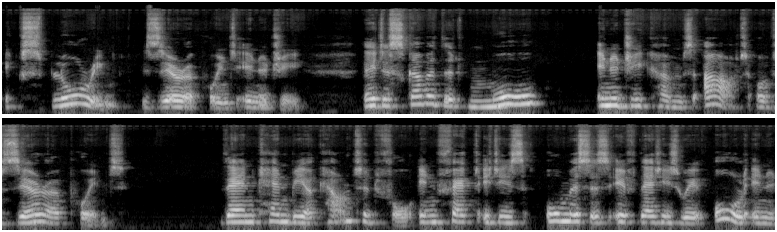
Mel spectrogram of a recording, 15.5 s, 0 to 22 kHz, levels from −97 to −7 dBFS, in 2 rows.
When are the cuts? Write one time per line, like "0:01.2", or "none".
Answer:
none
